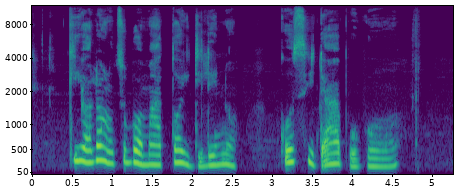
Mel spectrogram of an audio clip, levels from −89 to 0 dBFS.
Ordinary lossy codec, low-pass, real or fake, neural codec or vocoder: none; none; real; none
